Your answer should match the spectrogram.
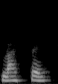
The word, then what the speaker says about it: LaTeX: The X is not pronounced, we mention it with a K rather.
